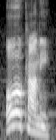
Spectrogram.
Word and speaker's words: Okami: don't know anything else oh that's how you pronounce the game oh kami oh kami with an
